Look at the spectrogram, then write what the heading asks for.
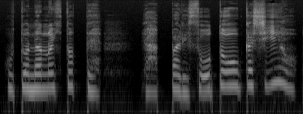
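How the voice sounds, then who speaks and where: Woman voicing a high-pitched, curious little boy prince. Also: moderate pace, no room sound, studio quality, lightly acted. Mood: puzzled. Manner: innocent, questioning.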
